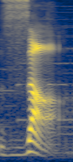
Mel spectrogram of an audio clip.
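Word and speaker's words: 座: So that kanji right there that sent me down a rabbit hole of research because that is pronounced Zah.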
